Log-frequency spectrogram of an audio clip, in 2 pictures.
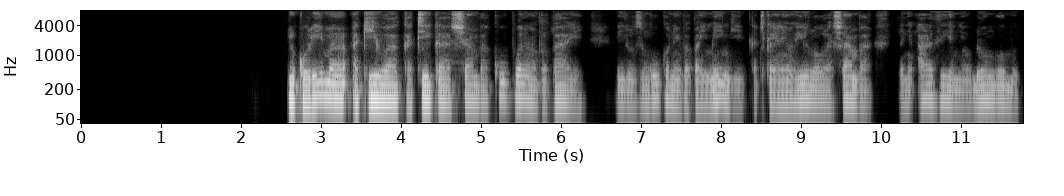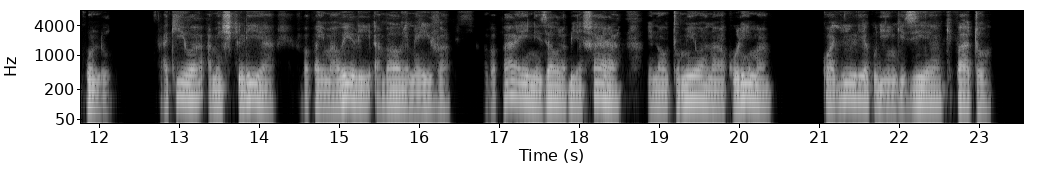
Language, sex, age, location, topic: Swahili, male, 25-35, Dar es Salaam, agriculture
